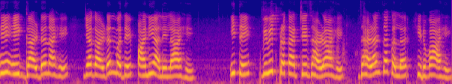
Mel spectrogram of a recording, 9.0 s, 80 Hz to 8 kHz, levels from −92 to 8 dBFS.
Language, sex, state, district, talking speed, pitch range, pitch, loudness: Marathi, female, Maharashtra, Solapur, 125 wpm, 290-350 Hz, 325 Hz, -11 LUFS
